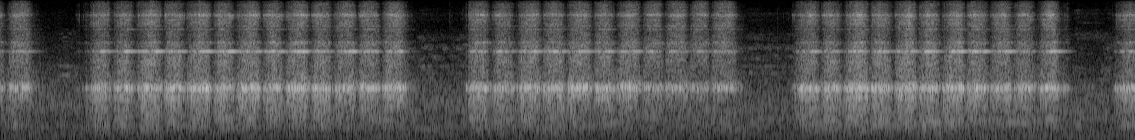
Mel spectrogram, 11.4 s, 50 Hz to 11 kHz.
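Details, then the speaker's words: Hand lapping valves from a 660 engine being rebuilt for valve stem seals leaking oil: rhythmic gritty back-and-forth rasping in strokes about three seconds long as coarse paste cuts the seat, before fine paste. "if i do this a little bit long then i'll change the full fine stuff do that for a little bit and then you might be able to hear it actually cut into it"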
